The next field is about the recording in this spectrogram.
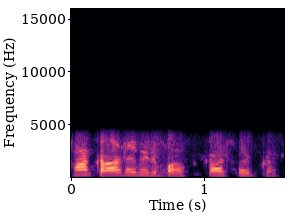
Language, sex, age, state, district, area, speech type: Urdu, male, 18-30, Telangana, Hyderabad, urban, conversation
